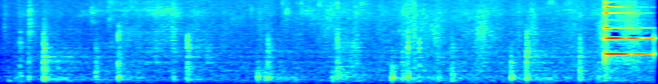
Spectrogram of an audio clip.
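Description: Quiet hall with a seated audience: scattered faint soft knocks and rustles over a low murmur.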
